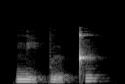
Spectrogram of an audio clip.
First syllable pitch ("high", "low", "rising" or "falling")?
low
